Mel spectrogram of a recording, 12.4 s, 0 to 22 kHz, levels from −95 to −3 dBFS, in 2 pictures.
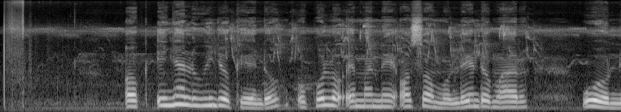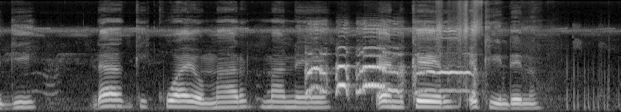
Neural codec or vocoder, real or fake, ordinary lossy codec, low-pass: vocoder, 44.1 kHz, 128 mel bands every 512 samples, BigVGAN v2; fake; none; none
